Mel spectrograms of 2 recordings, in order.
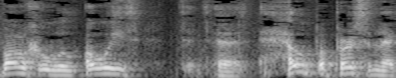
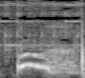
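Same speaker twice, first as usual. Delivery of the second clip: a sudden, much higher whoop. Real, not acted. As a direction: let out a quick cheer of delight. Cheer ending the first explanation.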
